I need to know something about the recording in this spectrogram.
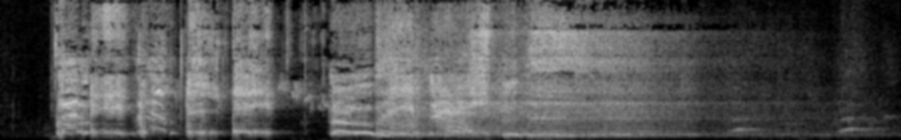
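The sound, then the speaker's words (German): A burst of several harsh, close coughs in quick succession, followed by a longer, rougher hacking cough that trails off into a reverberant, fading echo. “Oder habt ihr einen speziellen Huster, den ihr noch mal hören wollt?”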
